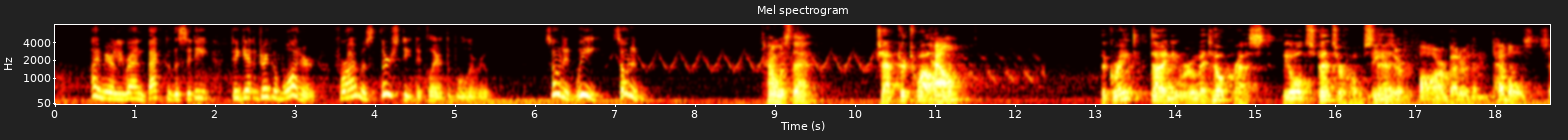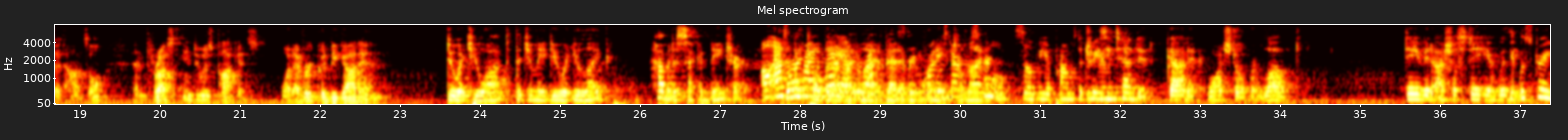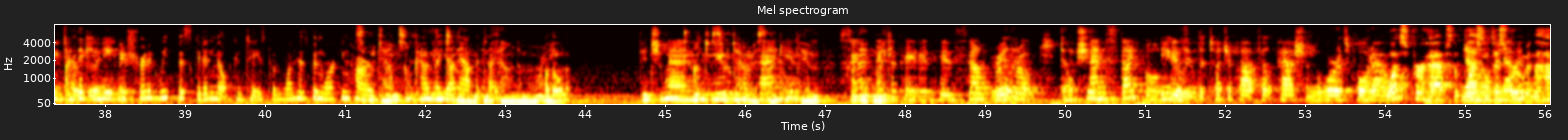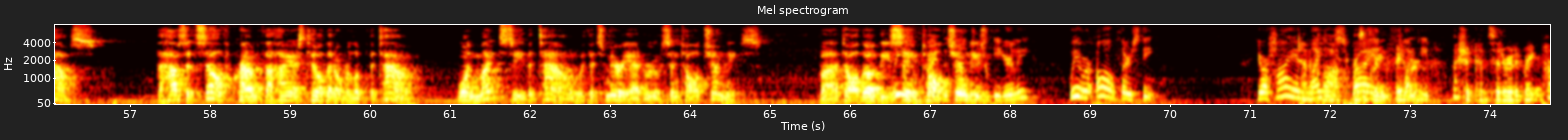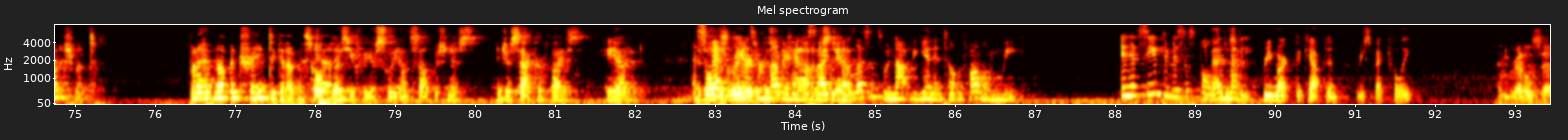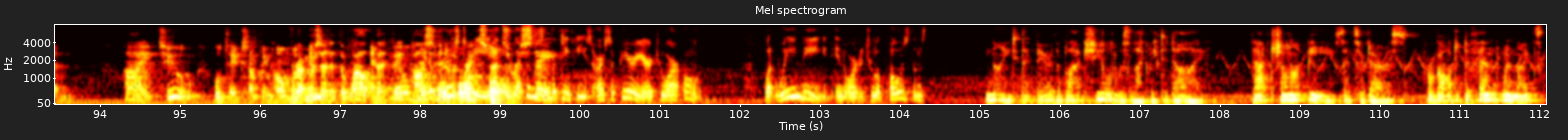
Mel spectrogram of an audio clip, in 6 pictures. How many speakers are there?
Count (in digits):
10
